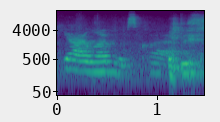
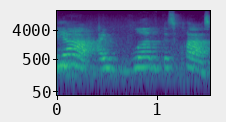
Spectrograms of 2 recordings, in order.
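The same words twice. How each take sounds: First: The voice sounds flat and contradicts the words. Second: The voice sounds sincere and matches the words. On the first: The speaker does not really love the class. "but they're like" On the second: The speaker really loves the class. "they may say"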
